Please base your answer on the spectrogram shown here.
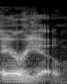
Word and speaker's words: Ferrario: Am I pronouncing his name right? Yeah, Ferrario. Yeah, you're close. Ferrario.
